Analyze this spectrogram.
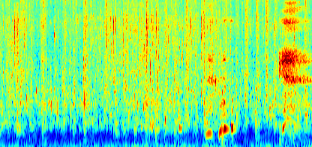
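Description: Light water splashing from flutter kicks during swimming practice, a faint continuous trickle and patter of small splashes that grows a little busier toward the end.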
